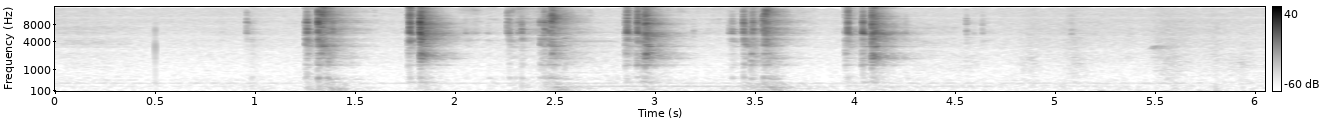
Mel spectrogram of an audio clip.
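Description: Harbor Breeze Coastal Creek ceiling fan just switched to medium speed: a run of sharp knocks, about two a second, that fades out after about four seconds, over a faint steady hum.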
